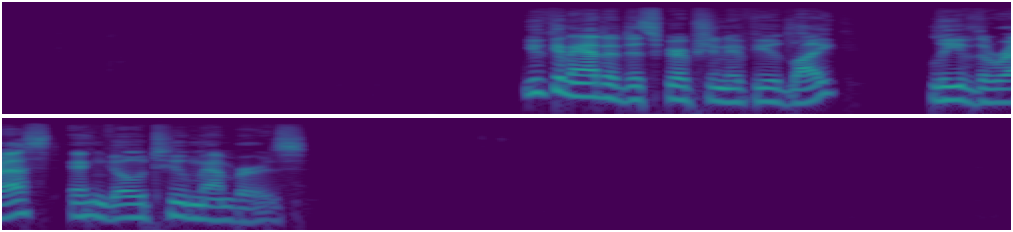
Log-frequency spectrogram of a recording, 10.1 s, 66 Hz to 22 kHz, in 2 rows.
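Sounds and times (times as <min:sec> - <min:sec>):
faint keyboard typing: 0:00.0 - 0:01.3, 0:07.2 - 0:07.8.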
